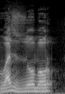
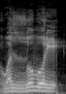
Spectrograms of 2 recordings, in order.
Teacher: را مفخم میشه چون ساکنش کردیم قبلش ضمه داره. بخوایم عبور بکنیم و الزبر را ترقیق میشه چون کسره داره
